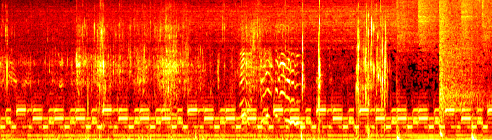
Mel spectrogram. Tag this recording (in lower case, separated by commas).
speech, music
